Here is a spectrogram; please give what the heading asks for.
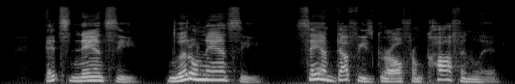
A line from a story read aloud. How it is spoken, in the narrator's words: Mick cried with a sob in his brawny throat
